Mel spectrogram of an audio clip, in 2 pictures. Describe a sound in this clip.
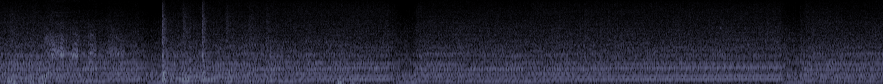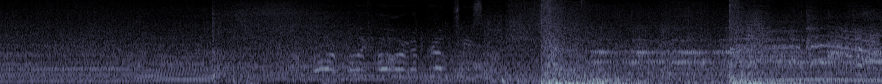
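A car engine roars steadily, shifting up through its gears.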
